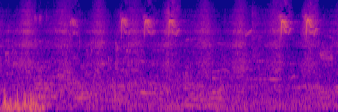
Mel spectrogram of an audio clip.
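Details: A house sparrow, a common garden visitor, gives short, high chirps, singly or in quick pairs, at an uneven pace; a brief low rumble opens the recording.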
